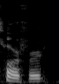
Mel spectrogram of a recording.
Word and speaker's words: Horford: I think you said it right the first time. – I think I said, Horford. Is it Horford? – No, just Horford.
